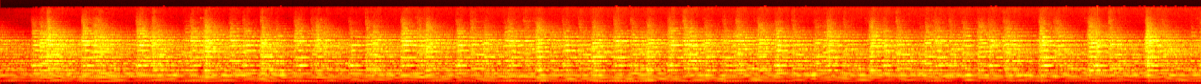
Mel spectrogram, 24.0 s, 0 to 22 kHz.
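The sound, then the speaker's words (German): Church bells of the parish church Maria am Gestade in Innsbruck ring out at noon in a loud, sustained peal of several overlapping bells, struck many times without pause. “ist 12 Uhr. Sie hören die Glocken der Pfarrkirche Maria am Gestade in Innsbruck.”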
